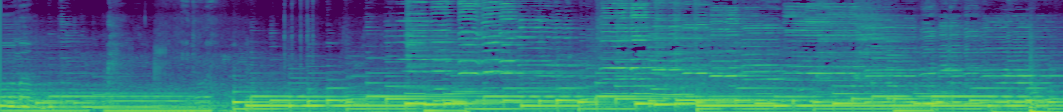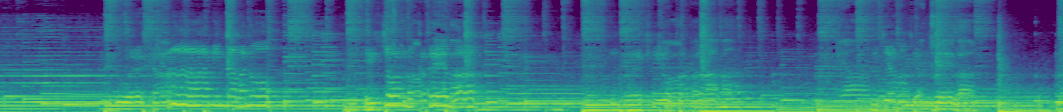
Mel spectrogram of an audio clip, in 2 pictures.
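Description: Live band music: electric bass, drums and guitars playing an instrumental passage, with a lead melody line over held bass notes.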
